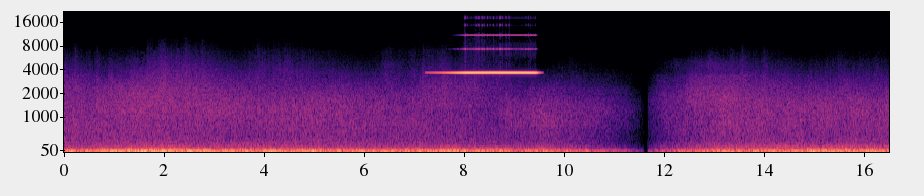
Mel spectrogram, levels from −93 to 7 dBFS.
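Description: Loudspeaker feedback squeal takes over from 7.21 s to 9.58 s, a single tone at 3.7 kHz that swells up over something like the first three quarters of a second and then sits roughly 15 dB above the rest of the audio. What's happening is the mic is hearing the speaker it feeds, and at 3.7 kHz the loop gain tipped past one, so that frequency just kept feeding itself.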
